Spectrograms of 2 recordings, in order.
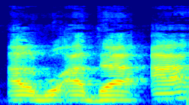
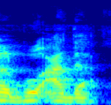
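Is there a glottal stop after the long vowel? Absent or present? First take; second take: present; absent. First: A glottal stop follows the long final vowel. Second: The word ends on the long vowel, no stop. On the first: "kalau dibaca begitu ada hamzahnya setelah alif" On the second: "Cuma hamzahnya dihilangkan"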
